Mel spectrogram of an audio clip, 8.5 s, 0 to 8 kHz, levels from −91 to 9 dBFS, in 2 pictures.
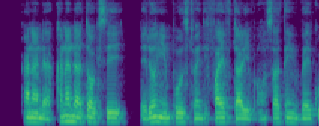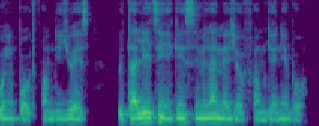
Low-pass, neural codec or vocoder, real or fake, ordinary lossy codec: none; none; real; none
